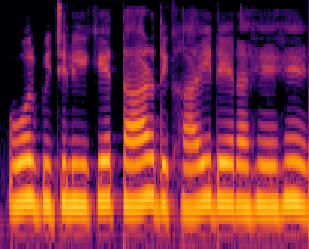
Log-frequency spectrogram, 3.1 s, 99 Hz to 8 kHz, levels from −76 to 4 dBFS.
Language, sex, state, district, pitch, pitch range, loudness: Hindi, female, Madhya Pradesh, Bhopal, 225 Hz, 220-230 Hz, -13 LUFS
